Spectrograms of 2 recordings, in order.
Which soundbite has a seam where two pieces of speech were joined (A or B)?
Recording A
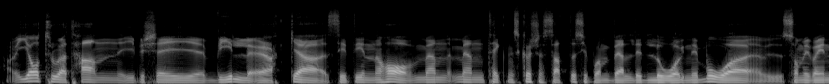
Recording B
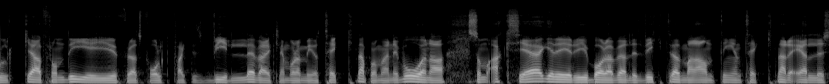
B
